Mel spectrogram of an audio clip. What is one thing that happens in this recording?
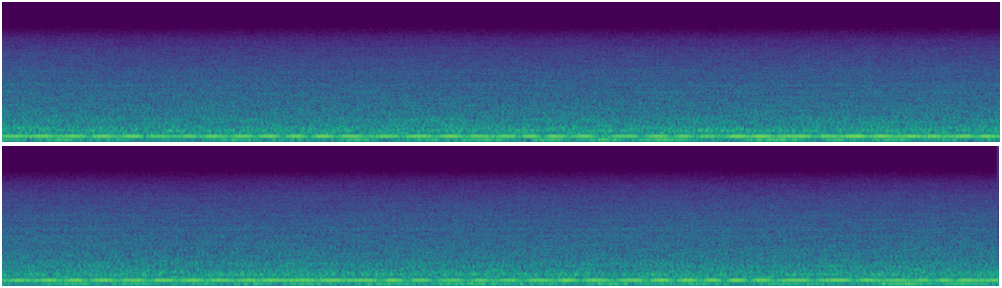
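An aircraft engine drones with a steady, deep hum.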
